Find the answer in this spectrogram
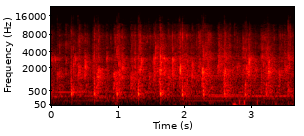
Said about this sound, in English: Go ahead, clap it up for them.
